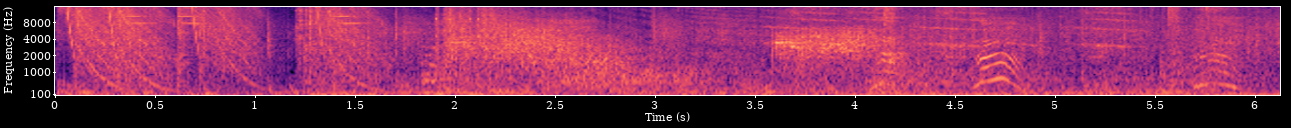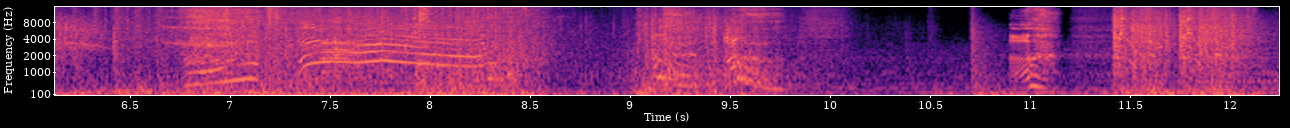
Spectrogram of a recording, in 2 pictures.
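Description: Cartoon battle sound effects: robot mechanisms clanking, sharp impacts and an explosion blast, with several short sliding-pitch sounds in the middle, over background music.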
